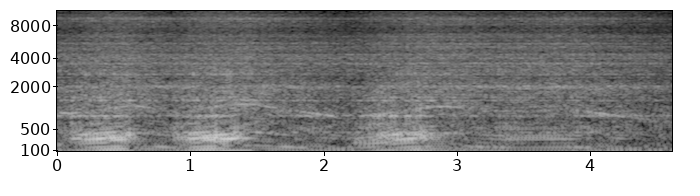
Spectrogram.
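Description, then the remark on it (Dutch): A moped engine is started and runs steadily, its pitch swelling and dipping in a few rev surges over a continuous mechanical drone, with no talking. “Moet ik eerst proberen te starten? Dat zal wel lukken.”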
